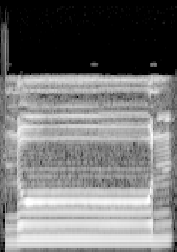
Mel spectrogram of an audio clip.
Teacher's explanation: Tip of tongue touches with the gums of upper front six teeth. कि जब हम अपनी जुबान की नोक को ऊपर वाले छह दांतों के पीछे गम्स के साथ टच करेंगे तो नून अदा होगा।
